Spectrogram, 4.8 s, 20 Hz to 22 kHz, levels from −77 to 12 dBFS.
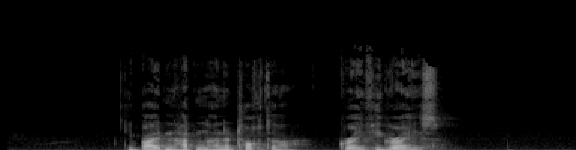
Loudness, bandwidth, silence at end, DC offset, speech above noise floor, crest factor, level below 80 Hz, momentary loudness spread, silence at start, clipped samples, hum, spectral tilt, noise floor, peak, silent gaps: -26 LUFS; 14 kHz; 1.15 s; under 0.1%; 38 dB; 20 dB; -58 dBFS; 16 LU; 1.1 s; under 0.1%; none; -7 dB/octave; -62 dBFS; -8 dBFS; none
